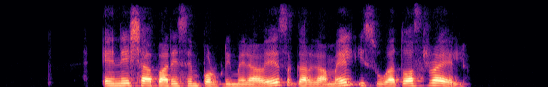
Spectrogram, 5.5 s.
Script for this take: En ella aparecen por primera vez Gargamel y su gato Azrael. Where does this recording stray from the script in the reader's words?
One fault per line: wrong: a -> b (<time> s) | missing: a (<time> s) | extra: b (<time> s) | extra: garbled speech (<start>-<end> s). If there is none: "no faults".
no faults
